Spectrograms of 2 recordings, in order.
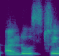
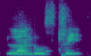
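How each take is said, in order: First: "industry" as French "andustri"; French pronunciation without article. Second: "l'industrie" slowly, as "landustri"; French elision. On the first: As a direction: start "industry" on a bare nasal vowel. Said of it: "If it is". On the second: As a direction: join L to the nasal vowel in "l'industrie", slowly. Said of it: "we say". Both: Shown as a demonstration.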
